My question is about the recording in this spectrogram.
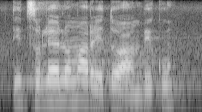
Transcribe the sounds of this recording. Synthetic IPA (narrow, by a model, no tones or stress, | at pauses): tit͡sʰulɛlɔmaɾetɔɦambiku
